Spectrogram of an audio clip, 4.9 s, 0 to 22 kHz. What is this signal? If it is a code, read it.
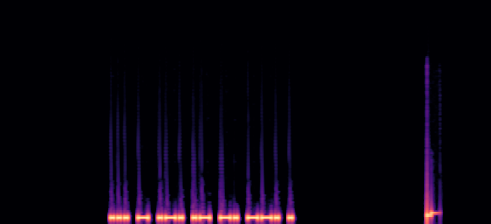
Morse code, heard as a keyed tone, about 34 wpm, 700 Hz. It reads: STRANGE
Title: Seven Letter Words - 35wpm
